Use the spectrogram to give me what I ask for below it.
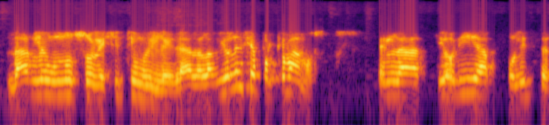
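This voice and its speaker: Music plays in the background. The voice moves at a moderate pace with lively intonation. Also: man. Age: 60s. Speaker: professor and author. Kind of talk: interview.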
